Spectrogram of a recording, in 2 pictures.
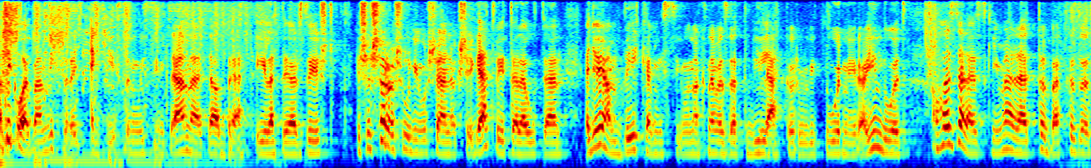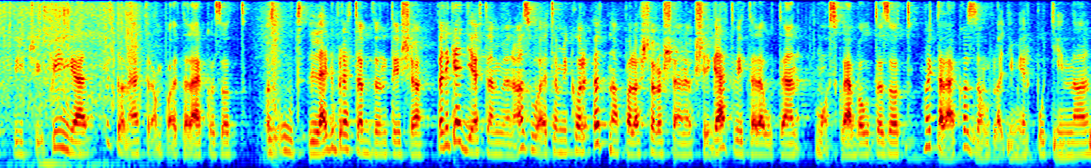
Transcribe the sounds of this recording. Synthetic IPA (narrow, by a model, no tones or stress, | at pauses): ɒd̪iɡo̞rbaːɱvik̚t̪o̞ɾɛɟɛɡeːsɛnuːjsḭnt̪ɛɛlmɛlt̪ɛɒbrɛ̰t̪ːeːlɛt̪eːrzeːʃt̪ | eːʃɒʃo̞ɾo̞ʃuːnijoːʃɛlnø̞kʃeːɡaːt̪ʋeːt̪ɛlɛut̪aːn | ɛɟːo̞jɒmbeːkɛmisːḭjoːnɒknɛvɛzɛt̪ːvila̰ːkːøɾylit̪urneːɾɒ̰ind̪ult̪ɒɦo̞lzɛlɛnskimɛlːɛt̪ːø̞bːɛkːøzøt̪ːit͡ʃḭpiŋɡɛleːʒd̪o̞na̰lt̪ːrɒ̰mpːɒ̰lt̪ɒ̰lʔa̰ːlko̞zo̞t̪ː | ɒzuːt̪lɛɡbrɛt̪ːɛbd̪ø̞nt̪eːʃɛpɛd̪iɡɛɟːeːrt̪ɛlmyːɛnɒzʋo̞̰lt̪ɒmiko̞ɾø̞t̪nɒpːɒlɒʃo̞ɾo̞ʃɛ̰lnø̞kʃeːɡaːt̪ʋeːt̪ɛlɛut̪aːnmo̞skʋa̰ːbɒut̪ɒzo̞t̪ːho̞c̚t̪ɒlʔa̰ːlko̞zːo̞ɱvlʔɒ̰d̪ḭmḭːrpucinːɒl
